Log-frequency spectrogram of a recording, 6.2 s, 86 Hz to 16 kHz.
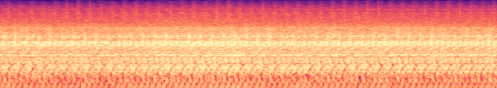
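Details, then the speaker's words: Land Rover 300Tdi diesel at steady idle: regular puffing chuff about three times a second; owner believes compression is escaping around the glow plugs; glow plug compression leak. "I think we've proved the point that when I could hear that chuffing it was probably coming out of somewhere these in glow plugs"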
